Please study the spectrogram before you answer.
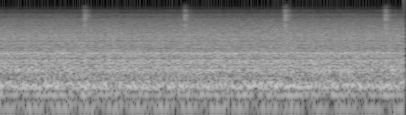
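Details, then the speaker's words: Ford Escape after warranty AC compressor replacement: steady, even whir over the running engine with no grinding, rattle or squeal; normal AC compressor operation. "Well, all right, Ford Escape, AC compressor, warranty, done."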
